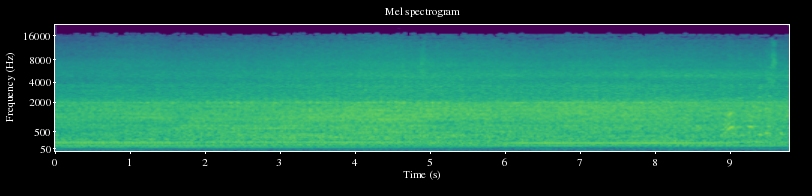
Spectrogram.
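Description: A Minneapolis Fire Department fire engine idles with its RPMs raised, a loud, steady, low engine drone and hum that holds throughout under a voice speaking.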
